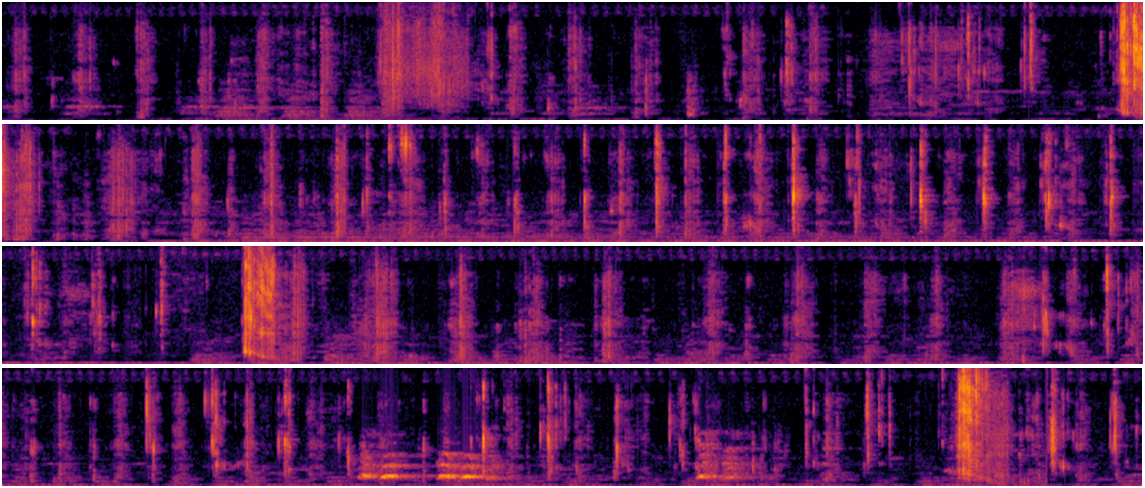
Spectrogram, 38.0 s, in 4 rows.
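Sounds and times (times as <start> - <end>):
crunching bites into shells: 0.0 - 19.9, 21.0 - 24.2, 32.6 - 38.0
low steady hum: 0.0 - 38.0
wet chewing: 0.0 - 38.0.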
